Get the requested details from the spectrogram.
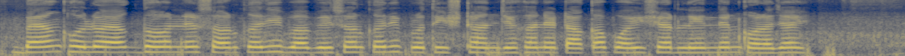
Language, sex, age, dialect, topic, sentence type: Bengali, female, 18-24, Standard Colloquial, banking, statement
